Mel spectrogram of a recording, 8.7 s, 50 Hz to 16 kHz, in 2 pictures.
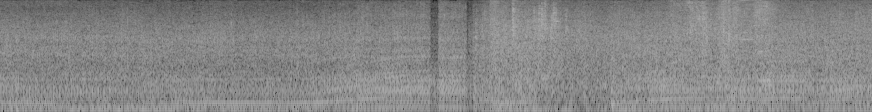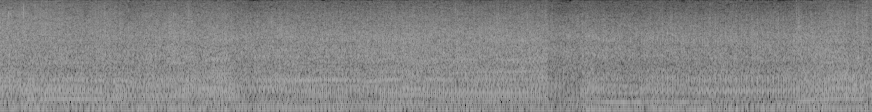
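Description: Maserati engine roaring and shifting pitch during a race in the video game Forza Horizon 2, loud and continuous with rising revs and gear changes throughout.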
